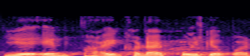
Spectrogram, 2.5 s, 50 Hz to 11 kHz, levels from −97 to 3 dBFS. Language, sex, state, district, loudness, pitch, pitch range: Hindi, female, Maharashtra, Mumbai Suburban, -13 LUFS, 210 Hz, 180-230 Hz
